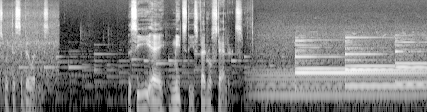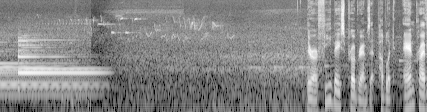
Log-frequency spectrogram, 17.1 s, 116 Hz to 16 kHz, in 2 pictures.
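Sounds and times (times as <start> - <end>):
clock tower bells chiming: 5.7 - 10.8.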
